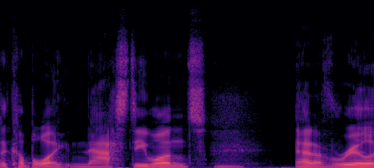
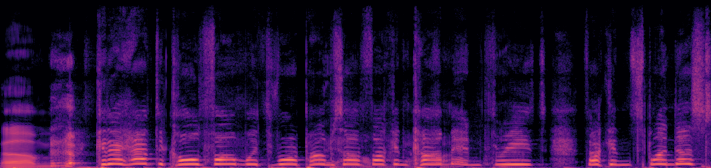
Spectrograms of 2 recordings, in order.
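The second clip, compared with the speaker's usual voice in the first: very high, loud, snooty put-on customer voice; 7 dB louder than usual. Joking about Starbucks customers with a co-speaker, Starbucks customer impression. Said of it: "I like our Starbucks impression".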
